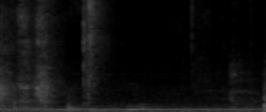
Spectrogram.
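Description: Small plastic toy capsules being handled and pried at: a single sharp click at the start, then faint rubbing, over a steady low hum.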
